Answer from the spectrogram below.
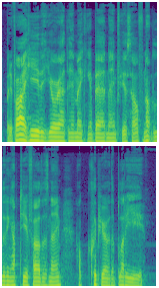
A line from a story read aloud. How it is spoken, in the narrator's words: He paused unexpectedly, and then, as if already pissed off, shrieked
